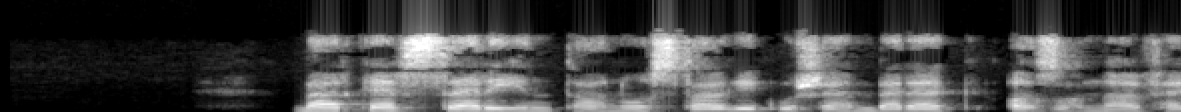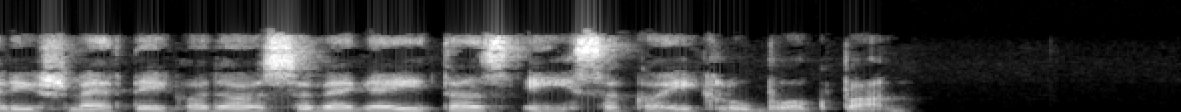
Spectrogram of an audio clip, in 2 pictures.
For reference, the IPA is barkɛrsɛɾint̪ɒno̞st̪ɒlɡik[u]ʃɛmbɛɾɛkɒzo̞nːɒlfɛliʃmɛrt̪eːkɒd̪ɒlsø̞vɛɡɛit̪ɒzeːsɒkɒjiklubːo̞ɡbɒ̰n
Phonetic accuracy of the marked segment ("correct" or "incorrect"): correct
